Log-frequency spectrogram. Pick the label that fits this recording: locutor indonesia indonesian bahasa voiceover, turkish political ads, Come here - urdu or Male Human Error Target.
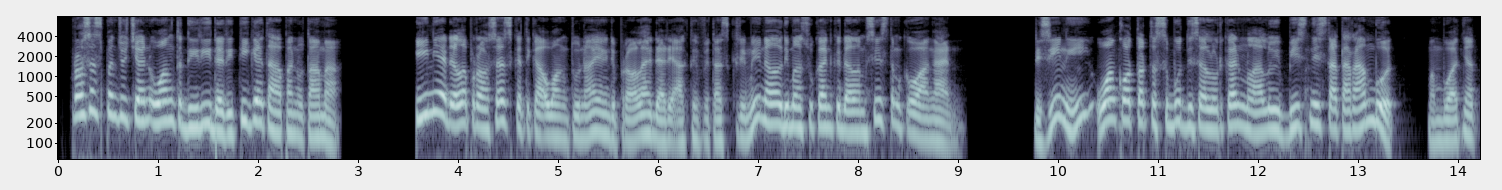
locutor indonesia indonesian bahasa voiceover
